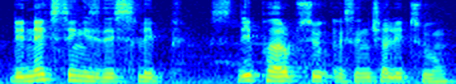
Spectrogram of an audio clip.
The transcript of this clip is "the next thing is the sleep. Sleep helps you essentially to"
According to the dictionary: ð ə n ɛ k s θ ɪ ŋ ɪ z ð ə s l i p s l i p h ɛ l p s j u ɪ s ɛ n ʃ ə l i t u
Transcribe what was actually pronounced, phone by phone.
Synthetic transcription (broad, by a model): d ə n ɛ k s t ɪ ŋ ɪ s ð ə s l i p s l i p h ɛ l p s j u ɪ s ɛ n ʃ ə l i t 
